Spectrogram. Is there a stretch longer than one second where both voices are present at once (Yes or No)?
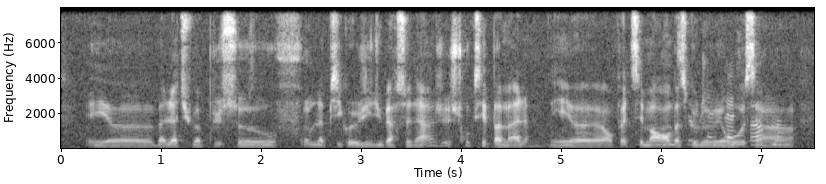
Yes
